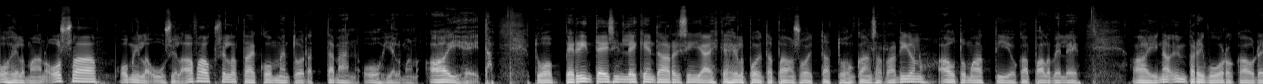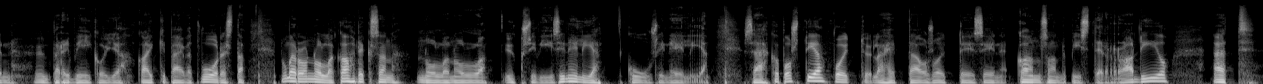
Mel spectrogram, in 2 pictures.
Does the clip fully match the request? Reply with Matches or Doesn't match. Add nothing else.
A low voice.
Matches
